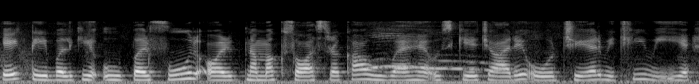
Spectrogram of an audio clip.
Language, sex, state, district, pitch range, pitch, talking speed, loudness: Hindi, female, Jharkhand, Palamu, 195-210 Hz, 200 Hz, 155 wpm, -17 LUFS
